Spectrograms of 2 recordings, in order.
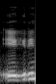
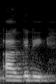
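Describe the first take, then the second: First: एग्री said with a clear "e" sound at the start, as in "egg"; wrong pronunciation. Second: अग्री said with a short neutral "a" at the start, as in "about"; correct pronunciation. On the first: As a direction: demo the wrong way: एग्री, opening on "e". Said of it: "इसको एग्री नहीं बोलते हैं". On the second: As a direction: demo the right way: अग्री, opening on "uh". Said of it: "इसको बोलते हैं अग्री". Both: Shown as a demonstration.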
